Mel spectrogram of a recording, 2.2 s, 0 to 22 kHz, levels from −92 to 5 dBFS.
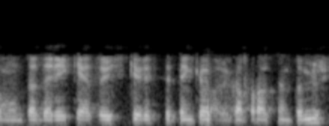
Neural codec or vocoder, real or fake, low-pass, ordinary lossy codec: none; real; 7.2 kHz; MP3, 24 kbps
